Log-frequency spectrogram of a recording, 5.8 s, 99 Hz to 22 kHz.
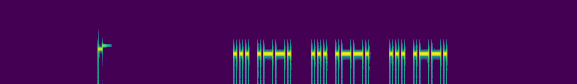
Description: Morse code, heard as a keyed tone, about 38 wpm, 700 Hz. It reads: SP SP SP
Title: Multi-letter Phonemes Repeated 3x 40wpm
